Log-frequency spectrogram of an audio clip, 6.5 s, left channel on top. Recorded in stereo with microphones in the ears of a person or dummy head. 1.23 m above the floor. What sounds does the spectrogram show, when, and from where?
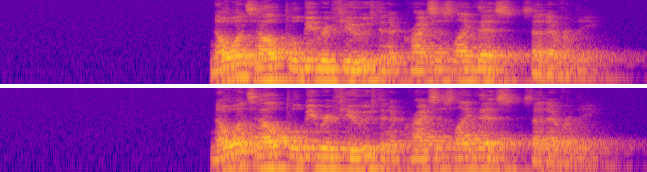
2.1 s a man speaking: 85° left, 0.7 m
